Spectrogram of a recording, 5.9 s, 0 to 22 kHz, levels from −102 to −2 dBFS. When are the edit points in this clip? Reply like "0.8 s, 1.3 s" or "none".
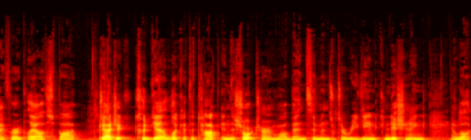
1.2 s, 2.7 s, 4.2 s

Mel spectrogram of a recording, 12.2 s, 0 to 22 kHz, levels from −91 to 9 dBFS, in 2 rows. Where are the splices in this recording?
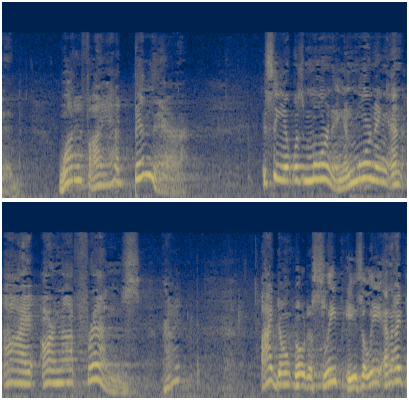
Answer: none

